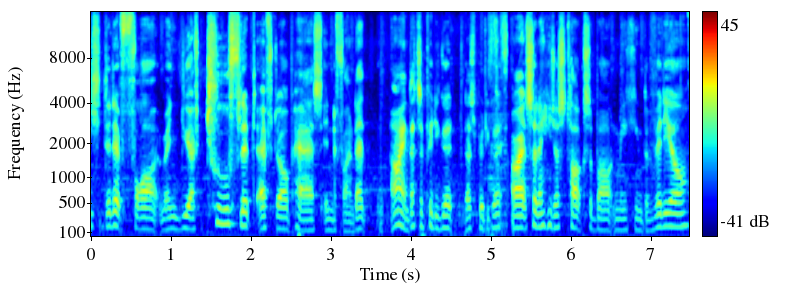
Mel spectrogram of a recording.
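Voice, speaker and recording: Noticeable background noise is present throughout. The talking is very fast. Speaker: speedcubing youtuber. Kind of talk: casual commentary reacting to giveaway entries.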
